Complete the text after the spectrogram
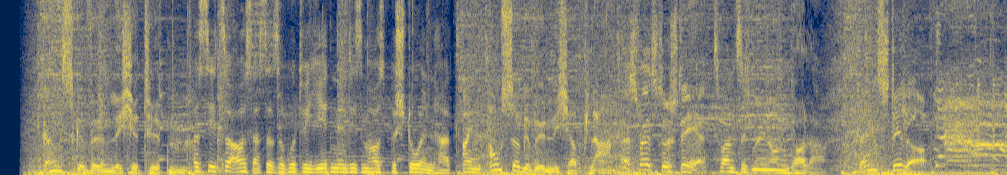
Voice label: spot; aushilfsgangster

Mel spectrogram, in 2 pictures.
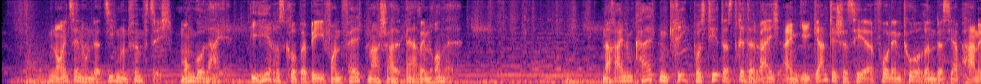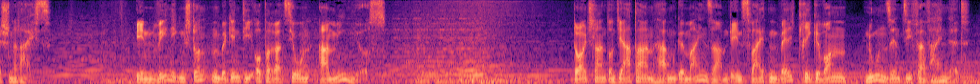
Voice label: TV Voiceover; ARTE; Im Lauf Der Zeit

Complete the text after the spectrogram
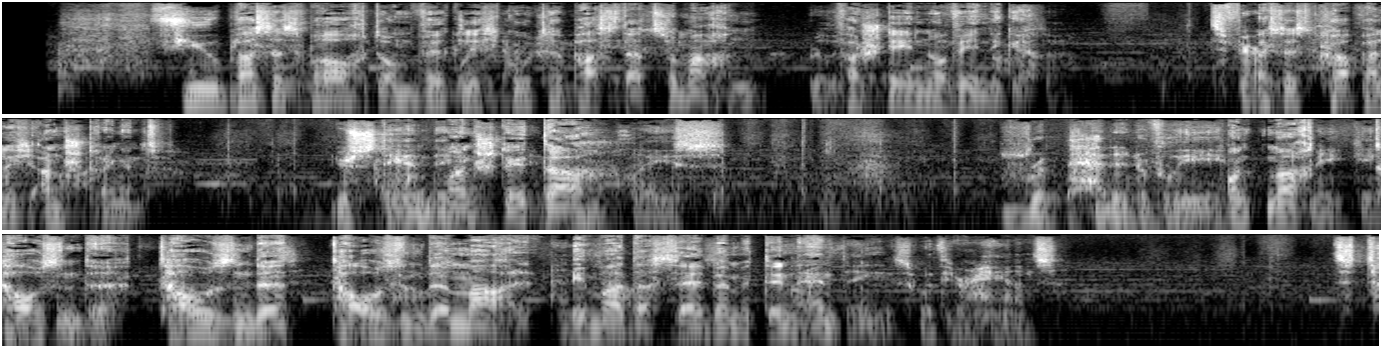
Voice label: Voiceover, Comment (Kommentar), Doku, Off, German; LOFT VOICES

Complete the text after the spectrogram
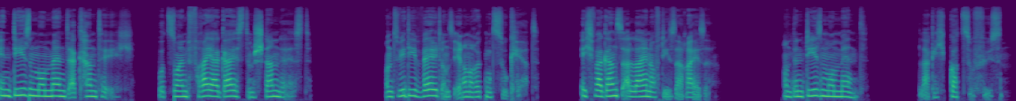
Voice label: Off Serious

